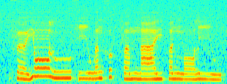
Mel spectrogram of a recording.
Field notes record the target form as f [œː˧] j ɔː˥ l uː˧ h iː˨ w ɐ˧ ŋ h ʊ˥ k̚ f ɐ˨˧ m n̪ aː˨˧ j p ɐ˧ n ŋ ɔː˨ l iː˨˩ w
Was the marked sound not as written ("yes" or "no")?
yes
